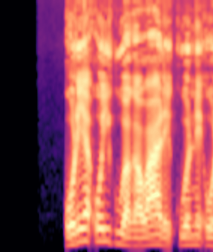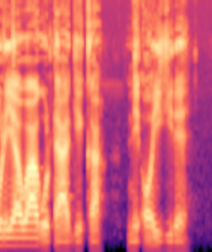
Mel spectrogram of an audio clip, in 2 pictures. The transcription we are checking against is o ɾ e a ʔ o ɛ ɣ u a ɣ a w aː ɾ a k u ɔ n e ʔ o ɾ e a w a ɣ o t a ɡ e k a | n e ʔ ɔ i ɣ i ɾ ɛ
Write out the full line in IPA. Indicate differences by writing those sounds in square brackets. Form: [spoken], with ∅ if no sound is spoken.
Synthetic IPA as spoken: o ɾ e a ʔ o [i] ɣ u a ɣ a w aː ɾ [e] k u ɔ n e ʔ o ɾ e a w a ɣ o t a ɡ e k a | n e ʔ ɔ i ɣ i ɾ ɛ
